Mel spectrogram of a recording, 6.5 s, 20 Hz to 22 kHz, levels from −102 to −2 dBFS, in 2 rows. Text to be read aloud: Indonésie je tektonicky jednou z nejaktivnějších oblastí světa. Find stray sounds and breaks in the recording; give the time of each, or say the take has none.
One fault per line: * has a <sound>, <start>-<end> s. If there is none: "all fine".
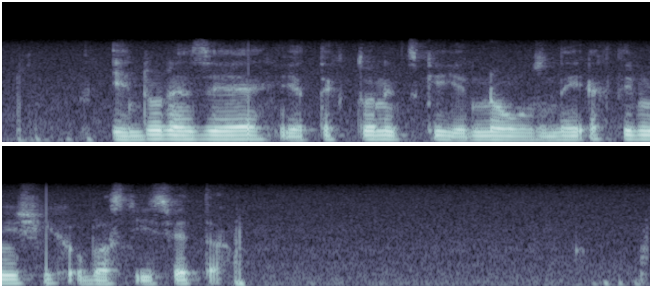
all fine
